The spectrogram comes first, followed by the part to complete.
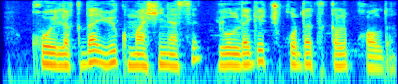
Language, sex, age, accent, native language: Uzbek, male, 19-29, Andijon, Uzbek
